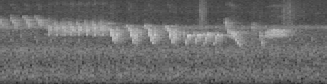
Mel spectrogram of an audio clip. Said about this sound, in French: Il y a un oiseau. Son chant vous arrête et vous fait rougir.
